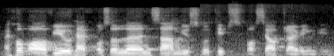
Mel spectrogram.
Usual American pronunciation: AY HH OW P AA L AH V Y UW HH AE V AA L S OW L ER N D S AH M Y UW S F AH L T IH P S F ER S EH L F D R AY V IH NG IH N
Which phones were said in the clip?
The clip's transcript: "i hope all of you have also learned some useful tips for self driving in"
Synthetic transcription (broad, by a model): AY HH OW P AA L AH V Y UW HH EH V AA L S OW L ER N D S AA M Y UW S F AH L T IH P S F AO S EH L F D R AY V IH NG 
